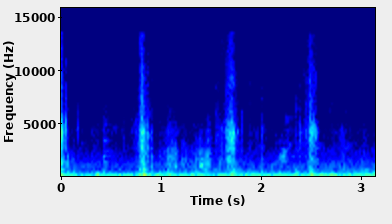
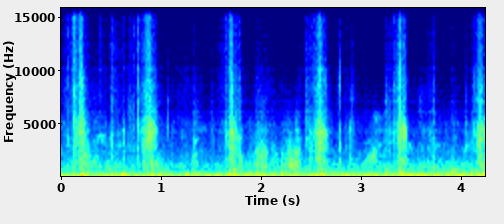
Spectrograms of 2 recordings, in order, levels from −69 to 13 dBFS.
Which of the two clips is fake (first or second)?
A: second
